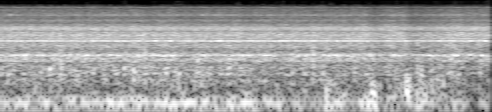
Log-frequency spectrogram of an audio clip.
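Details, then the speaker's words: Hydrolocked van engine after being driven into a lake, spark plugs out, water spraying from cylinders: starter spins the engine fast and evenly with no compression pulses, steady whirring churn; starter healthy. "holy sure has lots of water bleow it already water's still flying I can see the drops well that's what the engine sounds like with no"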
